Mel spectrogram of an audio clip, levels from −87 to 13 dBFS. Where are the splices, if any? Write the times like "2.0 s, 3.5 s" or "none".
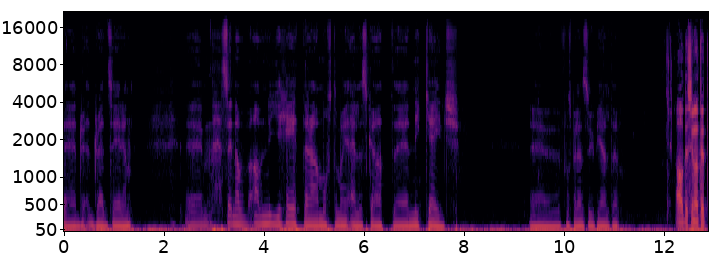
none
